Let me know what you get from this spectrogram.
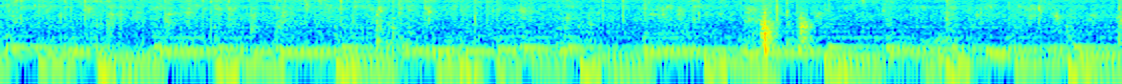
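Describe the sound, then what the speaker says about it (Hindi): Chicken seekh kebabs deep-fry in oil with a steady, dense sizzle and bubbling, continuous and close, with a brief clink partway through and no talking. "जब अच्छी तरह से चारों तरफ से हमारे कबाब जो हैं गोल्डन ब्राउन हो जाएं तो हम इन्हें ऑयल से निकालते जाएंगे"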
